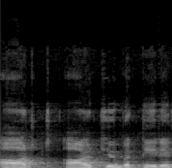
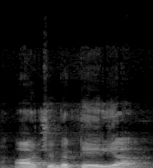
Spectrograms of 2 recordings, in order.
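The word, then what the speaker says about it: archaebacteria: हम उसको जो है आर्क्यू बैक्टीरिया का नाम देते हैं, आर्क्यू बैक्टीरिया का नाम देते हैं। दो वर्ड्स हैं बेसिकली ये प्रोनाउंसिएशन के हिसाब से, आर्क्यू भी है, आर्च्यू भी है। आर्च्यू बैक्टीरिया, आर्क्यू का मतलब होता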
